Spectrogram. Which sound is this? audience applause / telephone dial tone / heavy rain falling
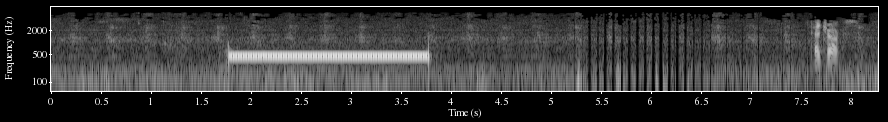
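telephone dial tone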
